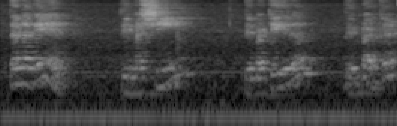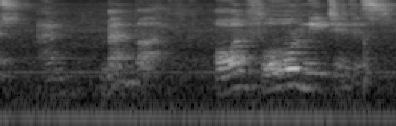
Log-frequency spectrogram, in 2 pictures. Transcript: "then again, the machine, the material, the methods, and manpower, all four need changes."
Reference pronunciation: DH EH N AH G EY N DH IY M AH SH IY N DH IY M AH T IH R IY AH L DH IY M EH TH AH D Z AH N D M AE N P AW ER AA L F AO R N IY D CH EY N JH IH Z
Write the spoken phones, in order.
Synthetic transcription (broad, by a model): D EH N AH G EY N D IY M AH SH IY N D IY M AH T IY R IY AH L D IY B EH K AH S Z AH N D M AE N B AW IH AA L F AO R N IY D CH EY N JH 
